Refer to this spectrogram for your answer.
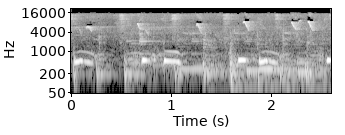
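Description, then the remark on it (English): A voice imitates the call of a frog heard in a forest: a quick, rhythmic run of hollow, cooing croaks repeated about six times, with thin high chirps sweeping down over the pattern. “There was this frog making this sound.”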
